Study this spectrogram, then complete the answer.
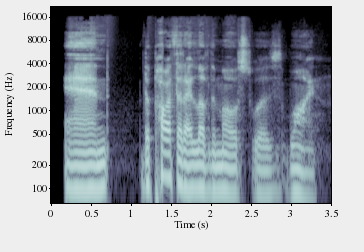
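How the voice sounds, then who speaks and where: With an American accent, a man speaks at a fairly slow pace in a very deep, low pitch and fairly even intonation against a quiet background. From New York, Brooklyn. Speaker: wine importer sales executive. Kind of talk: interview.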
